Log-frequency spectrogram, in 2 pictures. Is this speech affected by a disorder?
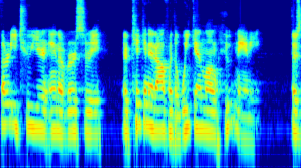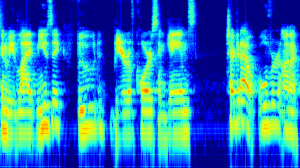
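No.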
